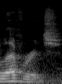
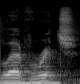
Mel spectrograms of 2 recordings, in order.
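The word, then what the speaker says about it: Leverich: you say it right you say it's not like you're saying leverage like you know leather rich just lev rich park they know that i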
